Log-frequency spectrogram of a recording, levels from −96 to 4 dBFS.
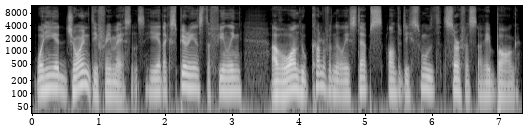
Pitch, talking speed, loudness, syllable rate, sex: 110 Hz, 190 wpm, -21 LUFS, 5.5 syllables/s, male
